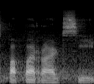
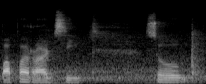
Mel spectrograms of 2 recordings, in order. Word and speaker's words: paparazzi: Pronunciation is paparazzi. Paparat. It's R-A-T. It sounds like rat. Paparazzi. So what is the way, the Wordaholic's way of remembering this word for a longer time?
